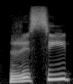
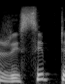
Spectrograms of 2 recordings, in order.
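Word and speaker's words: receipt: के लिए आता है रिसी वर्ड इसको प्रोनंसिएशन रिसीप्ट नहीं पढ़ना इसका प्रोनंसिएशन रिसी होता है रिसी वही जिसको हिंदी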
